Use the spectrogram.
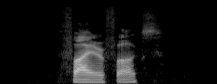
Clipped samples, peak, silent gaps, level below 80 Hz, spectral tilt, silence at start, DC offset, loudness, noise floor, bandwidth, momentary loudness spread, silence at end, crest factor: under 0.1%; -2 dBFS; none; -68 dBFS; -5.5 dB/octave; 0.65 s; under 0.1%; -23 LUFS; -70 dBFS; 16 kHz; 16 LU; 0.65 s; 24 dB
